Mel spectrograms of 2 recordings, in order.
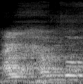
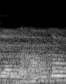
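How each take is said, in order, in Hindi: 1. h एक मज़बूत ध्वनि है जो गले से निकलती है। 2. h एक सामान्य, हल्की साँस वाली ध्वनि है। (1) "हा और है का फर्क रहे" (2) "माना बदल जाएंगे"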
